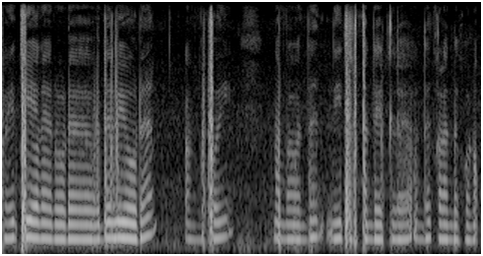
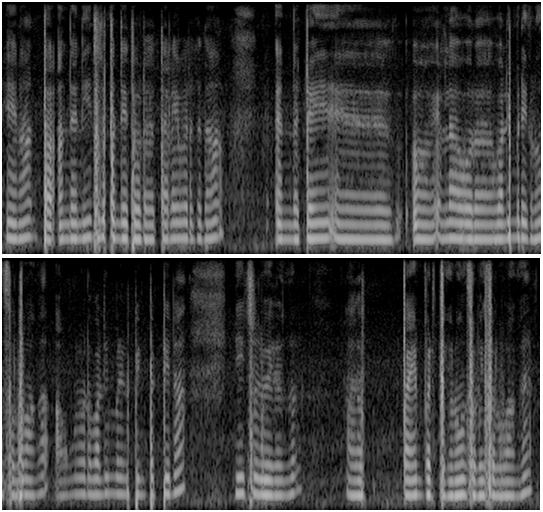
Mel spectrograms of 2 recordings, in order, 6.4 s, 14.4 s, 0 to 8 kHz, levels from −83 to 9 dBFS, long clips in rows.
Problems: constant background noise, background conversations at intervals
